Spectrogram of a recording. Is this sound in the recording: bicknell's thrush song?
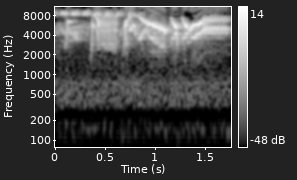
yes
